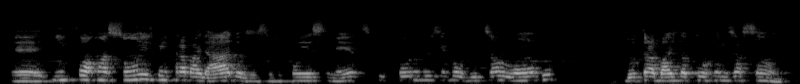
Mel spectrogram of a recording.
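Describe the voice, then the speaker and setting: This man's high voice has big swings in loudness. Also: fairly even intonation, moderate pace. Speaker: university lecturer. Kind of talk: lecture. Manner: hesitant, many fillers.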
